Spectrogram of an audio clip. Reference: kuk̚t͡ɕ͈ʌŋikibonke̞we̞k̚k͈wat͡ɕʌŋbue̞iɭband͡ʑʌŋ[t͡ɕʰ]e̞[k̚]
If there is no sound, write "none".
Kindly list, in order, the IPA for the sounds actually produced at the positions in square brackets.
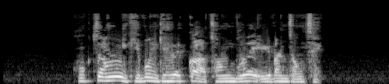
t͡ɕʰ, k̚

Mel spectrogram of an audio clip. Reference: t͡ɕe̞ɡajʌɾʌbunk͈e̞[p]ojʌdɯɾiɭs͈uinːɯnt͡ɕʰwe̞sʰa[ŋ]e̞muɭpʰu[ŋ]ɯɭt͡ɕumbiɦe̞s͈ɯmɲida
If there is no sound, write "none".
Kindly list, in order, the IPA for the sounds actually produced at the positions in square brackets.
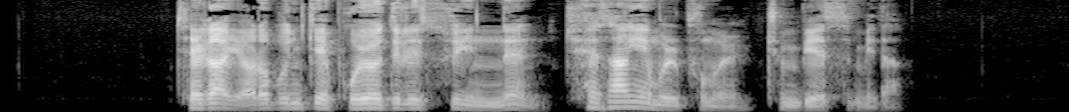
p, ŋ, m

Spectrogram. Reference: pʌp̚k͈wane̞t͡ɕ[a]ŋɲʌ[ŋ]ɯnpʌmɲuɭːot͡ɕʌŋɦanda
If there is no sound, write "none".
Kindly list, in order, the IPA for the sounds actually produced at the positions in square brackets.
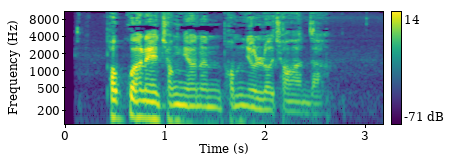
ʌ, n

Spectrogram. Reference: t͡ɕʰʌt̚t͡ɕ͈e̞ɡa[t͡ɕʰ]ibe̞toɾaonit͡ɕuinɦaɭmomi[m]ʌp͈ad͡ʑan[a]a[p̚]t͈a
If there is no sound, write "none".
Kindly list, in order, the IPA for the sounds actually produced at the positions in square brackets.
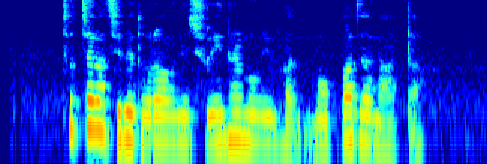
t͡ɕ, m, a, t̚

